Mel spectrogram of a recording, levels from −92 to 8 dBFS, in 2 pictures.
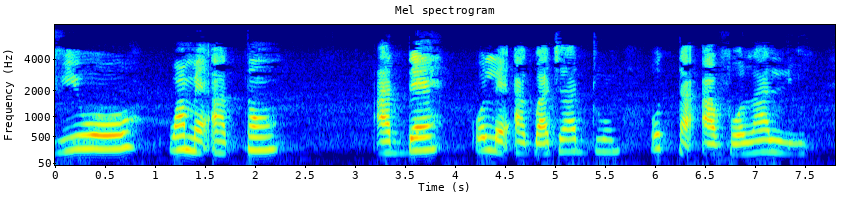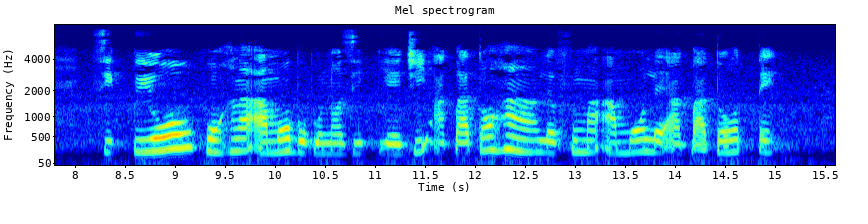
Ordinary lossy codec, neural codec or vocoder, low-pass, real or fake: MP3, 32 kbps; none; 7.2 kHz; real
